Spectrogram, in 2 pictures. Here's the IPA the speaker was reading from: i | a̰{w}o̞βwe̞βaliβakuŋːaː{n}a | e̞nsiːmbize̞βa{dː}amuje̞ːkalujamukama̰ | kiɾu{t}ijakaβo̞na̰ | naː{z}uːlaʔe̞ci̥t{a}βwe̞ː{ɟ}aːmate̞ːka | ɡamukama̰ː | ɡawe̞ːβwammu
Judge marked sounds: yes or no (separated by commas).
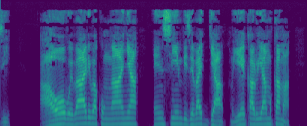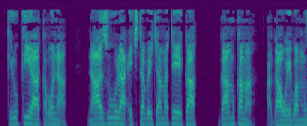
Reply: yes, no, no, no, yes, yes, no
